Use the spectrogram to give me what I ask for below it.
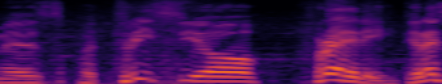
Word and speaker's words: Freire: Estava falando aí sobre como é que pronuncia seu sobrenome. It's Freire. Freire, okay.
